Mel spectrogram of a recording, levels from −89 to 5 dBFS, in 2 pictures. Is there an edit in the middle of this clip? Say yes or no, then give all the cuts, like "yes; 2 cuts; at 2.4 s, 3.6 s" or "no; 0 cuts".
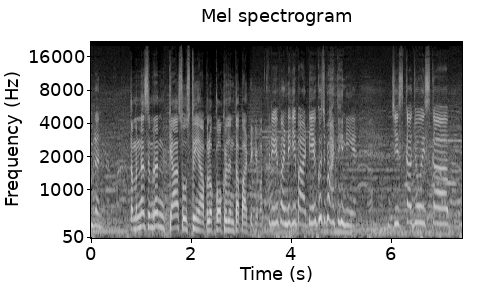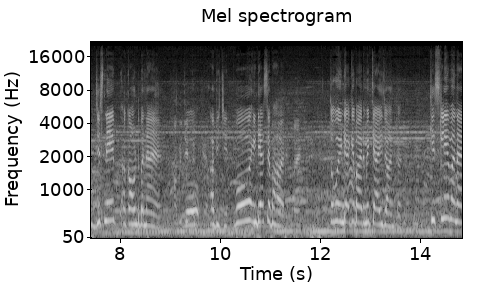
no; 0 cuts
